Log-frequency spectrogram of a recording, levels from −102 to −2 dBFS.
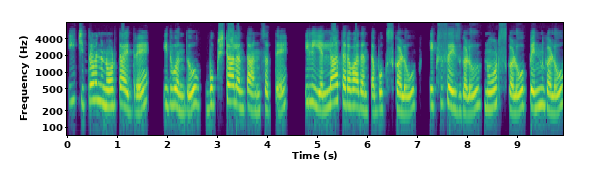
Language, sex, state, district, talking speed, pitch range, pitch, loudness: Kannada, female, Karnataka, Shimoga, 120 wpm, 225-285 Hz, 255 Hz, -16 LUFS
